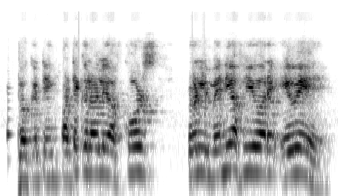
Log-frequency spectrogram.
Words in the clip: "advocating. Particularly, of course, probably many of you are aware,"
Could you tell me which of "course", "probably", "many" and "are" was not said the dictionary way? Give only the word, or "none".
probably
